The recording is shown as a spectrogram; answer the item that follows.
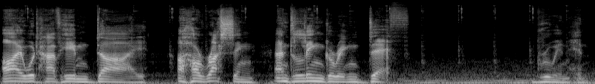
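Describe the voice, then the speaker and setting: Actor as a cold, vengeful gentleman, forceful voice. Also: medium pitch, a little hiss or hum. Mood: ruthless. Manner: menacing, deliberate, theatrical. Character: cold, vengeful, haggard gentleman bent on ruin. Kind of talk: audio drama acting of a Victorian story.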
